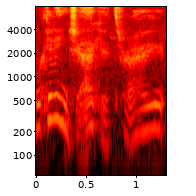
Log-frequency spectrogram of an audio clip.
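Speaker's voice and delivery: hushed, very quiet, barely-there half-whisper. Half-whispering in character to the party while climbing into the wagon: half-whispering. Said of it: "I'm just, like, whispering".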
